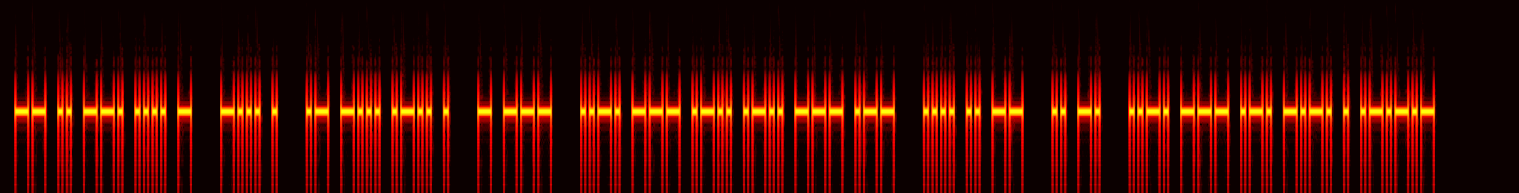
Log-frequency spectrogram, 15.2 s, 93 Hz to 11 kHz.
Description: Morse code, heard as a keyed tone, about 28 wpm, 700 Hz. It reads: MIGHT BE ABLE TO FOLLOW HIM IN FORCE.
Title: Sentences from Top 700 Words 28wpm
